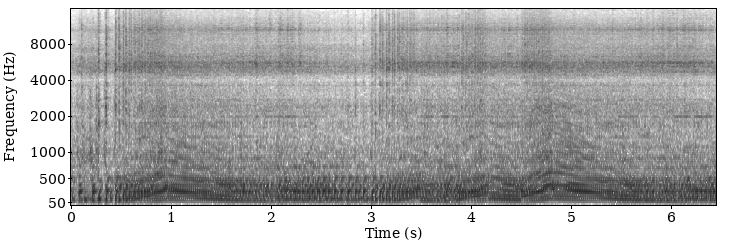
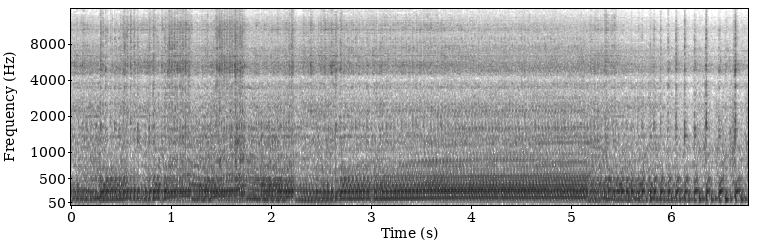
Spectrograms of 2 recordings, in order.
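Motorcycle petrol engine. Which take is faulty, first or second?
second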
